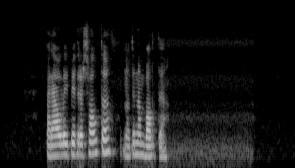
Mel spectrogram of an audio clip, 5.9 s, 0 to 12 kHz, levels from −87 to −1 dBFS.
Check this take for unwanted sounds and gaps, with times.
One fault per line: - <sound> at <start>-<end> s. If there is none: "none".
none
